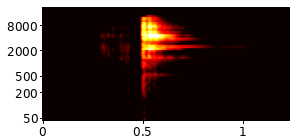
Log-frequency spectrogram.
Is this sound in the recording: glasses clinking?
yes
